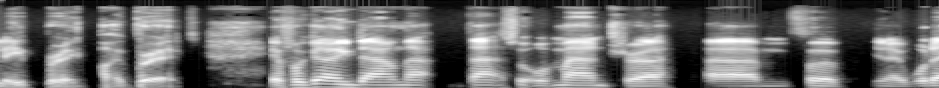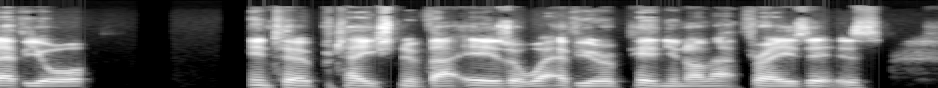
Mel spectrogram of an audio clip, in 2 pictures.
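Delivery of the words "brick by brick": very soft, gentle, hushed, said under the breath. Quoting a mantra while discussing a long-term plan: said very softly. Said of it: "I'm gonna say it very softly".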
